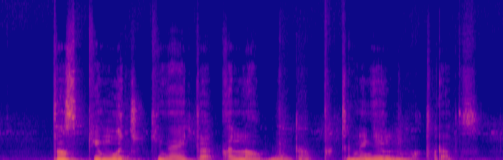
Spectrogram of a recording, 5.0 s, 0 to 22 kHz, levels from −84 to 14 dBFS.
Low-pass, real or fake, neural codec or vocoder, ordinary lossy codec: none; fake; codec, 44.1 kHz, 1.7 kbps, Pupu-Codec; none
